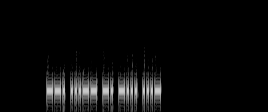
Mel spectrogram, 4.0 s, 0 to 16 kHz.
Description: Morse code, heard as a keyed tone, about 41 wpm, 700 Hz. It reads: G3NBV
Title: DXCC-100 Call Signs - 5 Characters - 40wpm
